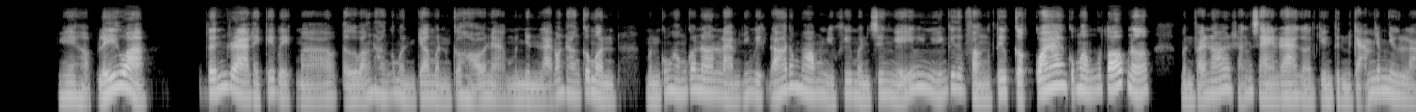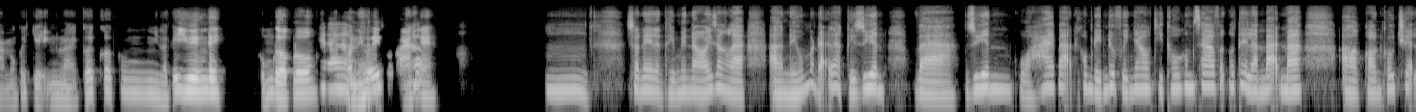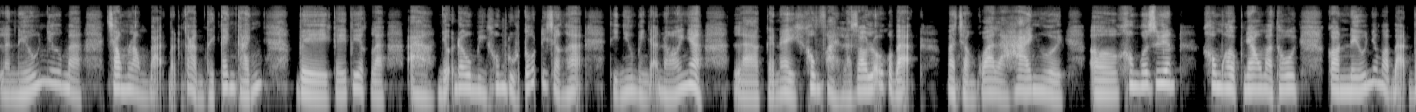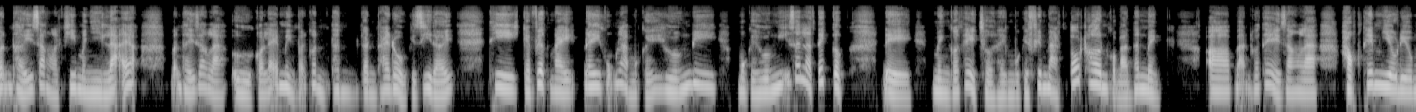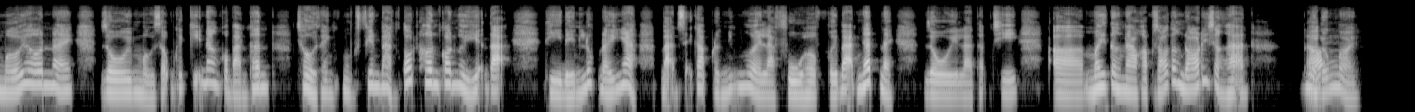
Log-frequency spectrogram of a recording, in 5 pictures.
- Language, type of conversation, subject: Vietnamese, advice, Bạn làm sao để lấy lại sự tự tin sau khi bị từ chối trong tình cảm hoặc công việc?
- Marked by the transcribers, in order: tapping; unintelligible speech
